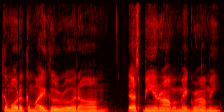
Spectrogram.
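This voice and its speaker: A man's voice: a little high, fairly quick, clear, resonant tone, dry recording, clean studio sound. A young Bahamian man, a podcast guest, telling stories in casual chat and often repeating his phrases. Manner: animated storytelling, repeats phrases.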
